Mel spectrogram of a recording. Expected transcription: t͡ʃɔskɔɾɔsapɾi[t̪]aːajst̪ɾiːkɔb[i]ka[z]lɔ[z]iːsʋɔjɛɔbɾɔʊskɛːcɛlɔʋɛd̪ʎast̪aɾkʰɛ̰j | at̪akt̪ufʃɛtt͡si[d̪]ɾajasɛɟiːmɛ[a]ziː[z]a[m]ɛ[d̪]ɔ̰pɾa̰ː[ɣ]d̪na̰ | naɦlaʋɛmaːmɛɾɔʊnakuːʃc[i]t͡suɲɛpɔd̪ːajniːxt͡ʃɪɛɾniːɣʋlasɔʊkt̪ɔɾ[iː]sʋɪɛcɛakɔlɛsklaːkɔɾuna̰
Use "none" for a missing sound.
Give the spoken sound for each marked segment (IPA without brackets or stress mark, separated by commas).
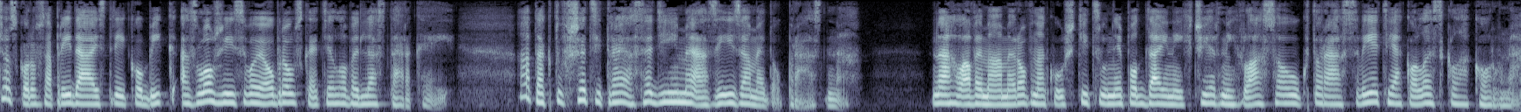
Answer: d̪, i, z, ʒ, t̪, a, z, m, d̪, z, i, aː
